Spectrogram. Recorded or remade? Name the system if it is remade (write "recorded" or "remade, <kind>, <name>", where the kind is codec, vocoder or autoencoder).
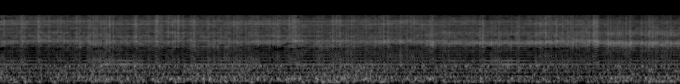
remade, vocoder, Vocos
